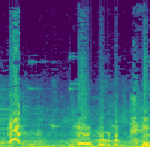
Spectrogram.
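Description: A person's voice making a few short, pitched yelps or exclamations without clear words.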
